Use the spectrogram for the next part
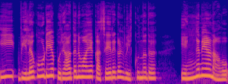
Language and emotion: Malayalam, fearful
